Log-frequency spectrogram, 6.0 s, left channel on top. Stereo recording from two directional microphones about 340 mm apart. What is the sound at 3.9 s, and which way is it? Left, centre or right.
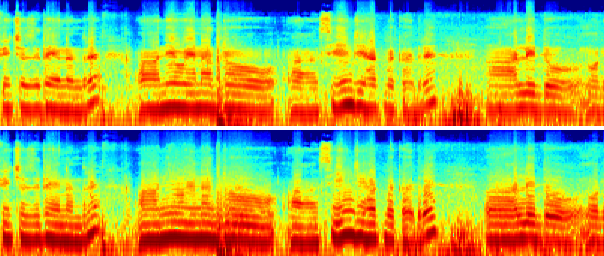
Speech, centre.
